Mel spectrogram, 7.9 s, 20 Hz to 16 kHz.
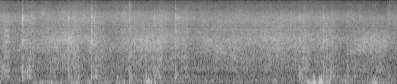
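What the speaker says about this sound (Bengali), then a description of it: "আমি 1 মিনিট মতো মশলার সঙ্গে পটলটাকে খুব ভালোভাবে কষিয়ে নেব।" Pointed gourd (potol) being stir-fried with spices and slit green chillies in a pan, a steady close sizzle with intermittent scraping and stirring clicks of the spatula throughout.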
